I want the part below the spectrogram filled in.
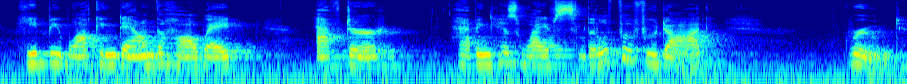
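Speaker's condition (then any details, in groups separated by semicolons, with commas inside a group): No condition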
